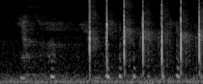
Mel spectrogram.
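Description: A toddler clapping her hands, a quick even run of small claps, about five a second, starting about a second in.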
